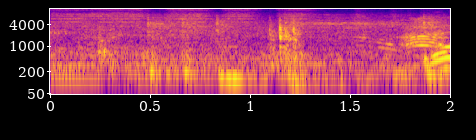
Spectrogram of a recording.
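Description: Background music mixed with crowd chatter, with a short sharp knock about a second in and a man's voice starting near the end.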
